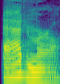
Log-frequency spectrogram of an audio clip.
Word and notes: admiral: American English

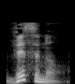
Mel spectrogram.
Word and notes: vicinal: British English

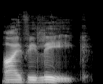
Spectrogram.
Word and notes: ivy league: British English

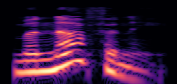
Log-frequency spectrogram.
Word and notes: monophony: British English

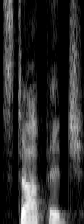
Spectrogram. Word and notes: stoppage: American English

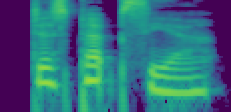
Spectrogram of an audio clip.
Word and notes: dyspepsia: American English

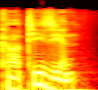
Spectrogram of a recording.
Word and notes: cartesian: British English

